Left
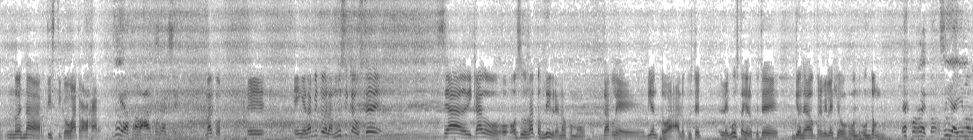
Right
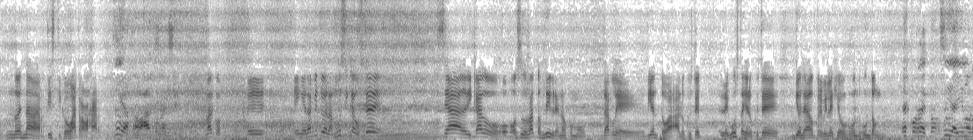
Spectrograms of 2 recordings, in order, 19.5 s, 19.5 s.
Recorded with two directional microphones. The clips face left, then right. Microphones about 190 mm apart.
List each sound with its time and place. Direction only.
0.3 s speech: 20° left (ahead or behind)
4.1 s speech: 20° left (ahead or behind)
8.8 s speech: 35° left (ahead or behind)
18.0 s speech: 15° left (ahead or behind)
